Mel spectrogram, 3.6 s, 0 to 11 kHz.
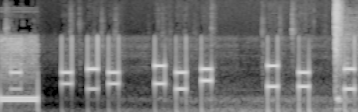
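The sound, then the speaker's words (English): Touch-tone dialing of a phone number with a leading 1 and a 727 area code through a phone switchboard. A longer opening tone is followed by nine short, evenly loud beeps in irregular groups, ending with a brief click. “I guess I must first dial a 1. It's a 727. Why do I have to dial a 1?”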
